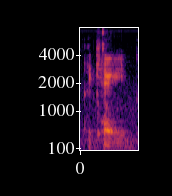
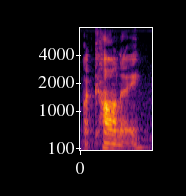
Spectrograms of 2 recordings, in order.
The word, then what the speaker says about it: Akane: finally worked out like I used to pronounce a name a a cane I think it was a cane but Akane you are playing as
